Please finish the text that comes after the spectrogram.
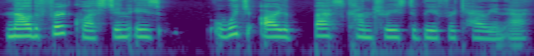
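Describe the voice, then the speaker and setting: A woman's voice: fairly high pitch, steady tone, unhurried, creaky, darkish tone. A young woman from Germany with a German accent, talking frankly and earnestly to camera as a vlogger, with frequent fillers. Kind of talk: casual talk to camera answering questions.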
